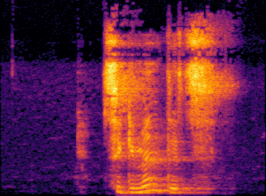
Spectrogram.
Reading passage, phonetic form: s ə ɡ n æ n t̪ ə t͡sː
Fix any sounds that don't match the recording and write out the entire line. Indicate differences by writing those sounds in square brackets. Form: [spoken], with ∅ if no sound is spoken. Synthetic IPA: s ə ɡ [m] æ n t̪ ə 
